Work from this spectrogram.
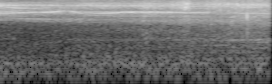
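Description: A small drone hovers and flies nearby, its propellers giving a steady high-pitched whine with a constant buzzing hum and no breaks.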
